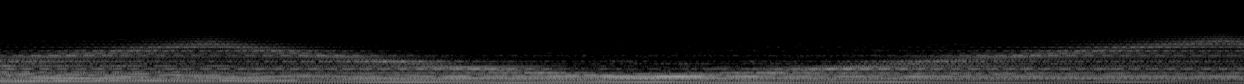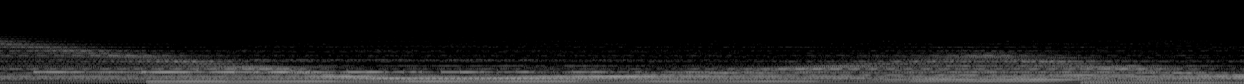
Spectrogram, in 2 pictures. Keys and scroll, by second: 0.7 Delete, 6.6 z, 8.0 g, 14.9 z, 16.8 a, 17.6 ctrl+c, 18.2 ctrl+z, 18.5 ctrl+z, 20.3 ctrl+v.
